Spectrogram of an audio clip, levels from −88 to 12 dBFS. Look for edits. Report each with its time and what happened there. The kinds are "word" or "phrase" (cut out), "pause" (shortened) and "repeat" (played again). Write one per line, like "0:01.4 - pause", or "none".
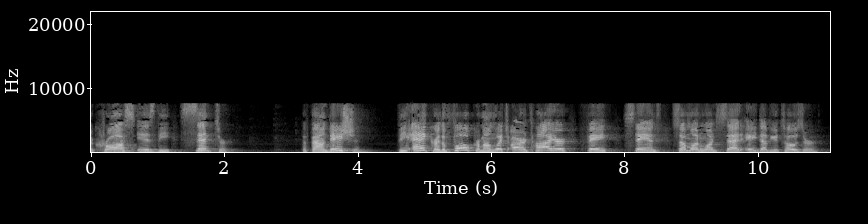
0:04.5 - pause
